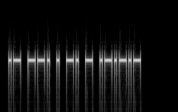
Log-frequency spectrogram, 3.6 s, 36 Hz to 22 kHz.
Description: Morse code, heard as a keyed tone, about 25 wpm, 700 Hz. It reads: AGENT.
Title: Sentences from Top 1600 Words 25wpm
